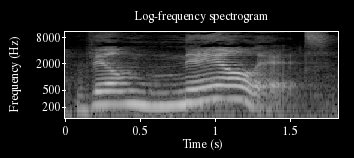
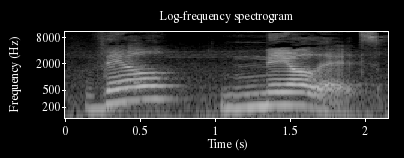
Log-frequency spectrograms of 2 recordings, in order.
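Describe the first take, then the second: First: "They'll nail it" very slow and louder; slow clear repeat-after-me; slow model phrase. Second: "They'll nail it" said slowly; deliberate slow quote. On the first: Shown as a demonstration. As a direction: say each word slowly for repeating. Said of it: "Let me hear you say it". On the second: Retold or imitated. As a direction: spell it out slowly. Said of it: "I love this phrase".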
